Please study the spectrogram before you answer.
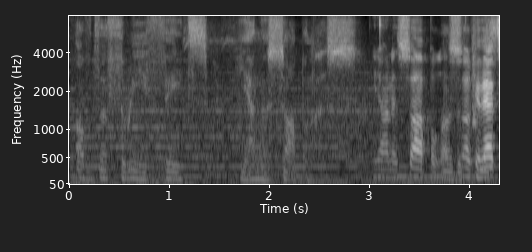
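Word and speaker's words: Janusopolis: Janisopolis. Okay, that's how you pronounce it.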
